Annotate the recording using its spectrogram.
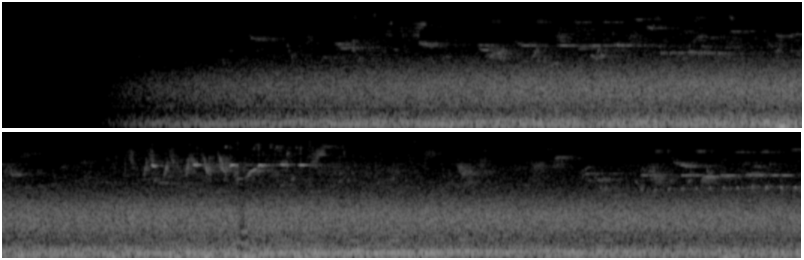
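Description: Wind rustles through leafy trees outdoors.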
